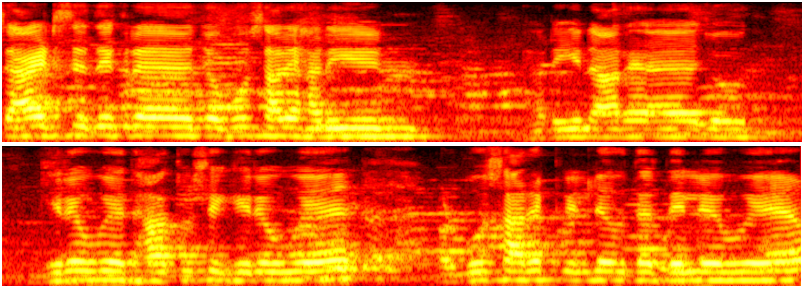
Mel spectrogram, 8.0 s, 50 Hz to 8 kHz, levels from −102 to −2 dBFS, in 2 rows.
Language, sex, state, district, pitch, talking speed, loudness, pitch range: Hindi, male, Bihar, Vaishali, 180 Hz, 210 wpm, -19 LUFS, 175-190 Hz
